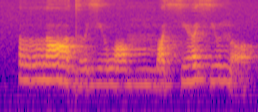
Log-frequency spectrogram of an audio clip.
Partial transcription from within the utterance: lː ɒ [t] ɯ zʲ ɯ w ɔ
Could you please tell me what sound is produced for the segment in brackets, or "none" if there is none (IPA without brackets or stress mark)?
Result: d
